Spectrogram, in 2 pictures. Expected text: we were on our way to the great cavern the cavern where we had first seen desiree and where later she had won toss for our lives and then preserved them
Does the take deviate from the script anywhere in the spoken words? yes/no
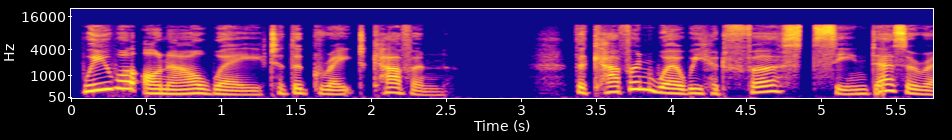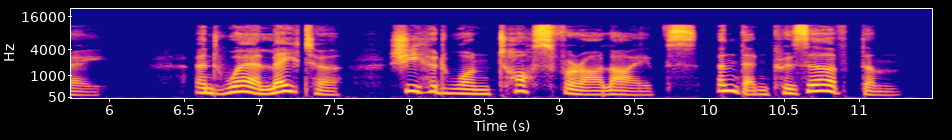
no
